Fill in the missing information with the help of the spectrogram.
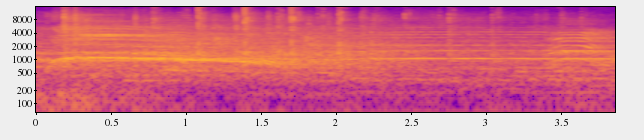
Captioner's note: whistle blowing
